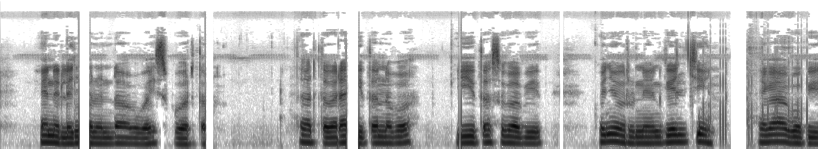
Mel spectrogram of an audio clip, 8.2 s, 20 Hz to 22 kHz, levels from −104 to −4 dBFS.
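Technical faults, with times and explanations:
0.78–0.90, 2.05–2.13, 3.46–3.58, 4.58–4.61, 5.59–5.63, 7.30–7.47 s, blocks of digital silence: 24 to 171 ms holes with hard cut-out and cut-in, fitting underrun-length buffers, heard as dropouts rather than isolated ticks.
7.03–8.08 s, train of clicks: about twenty similar pulses, roughly 16 per second at uneven spacing and near signal level, likely from interference, ticking over the sound.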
